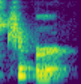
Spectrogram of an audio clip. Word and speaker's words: Kippur: And Kephar, which we pronounce Kippur, means to cover.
